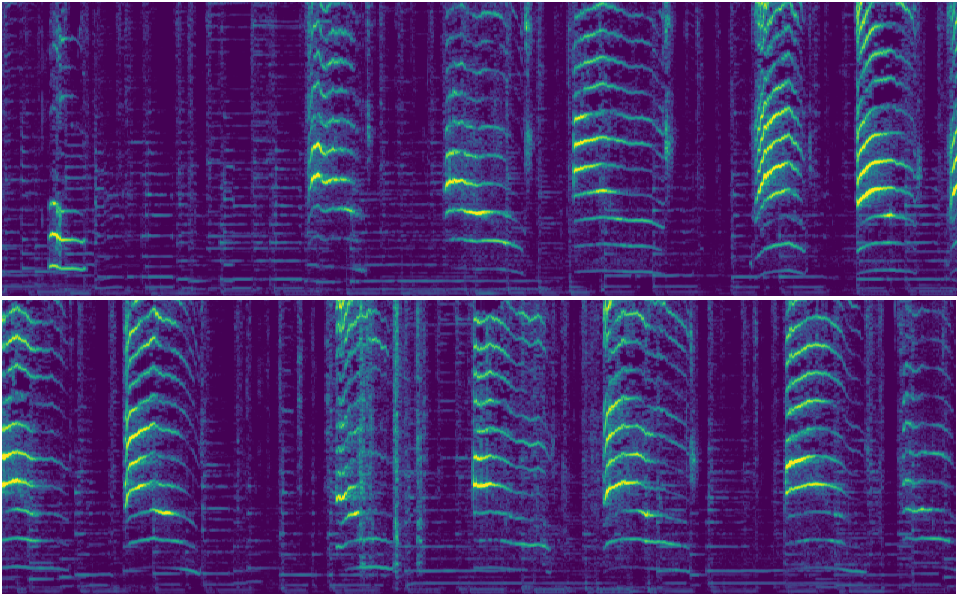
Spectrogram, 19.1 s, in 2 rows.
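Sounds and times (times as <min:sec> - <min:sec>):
soft background music: 0:00.0 - 0:19.0
cat meowing: 0:00.2 - 0:01.1, 0:03.0 - 0:03.8, 0:04.4 - 0:06.8, 0:07.5 - 0:11.6, 0:12.8 - 0:16.6, 0:17.4 - 0:19.0.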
